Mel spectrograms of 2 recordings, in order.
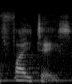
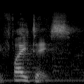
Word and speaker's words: phytase: And it's an easy, easy word to pronounce. It's called phytase. Say that with me, phytase.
